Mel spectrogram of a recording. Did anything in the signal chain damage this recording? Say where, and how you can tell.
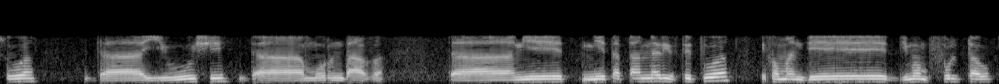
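Yes, at the codec stage: AMR narrowband mobile codec damage runs through the whole clip. Nothing passes above 3.7 kHz, the band sits at 150 Hz to 3.7 kHz, and the speech turns buzzy and synthetic, consistent with roughly 5.15 kbps. The faint room noise, about 32 dB down, warbles.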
